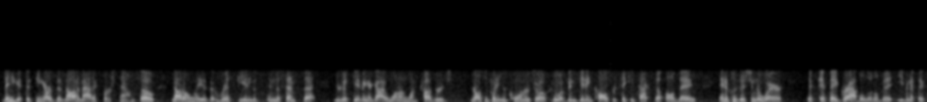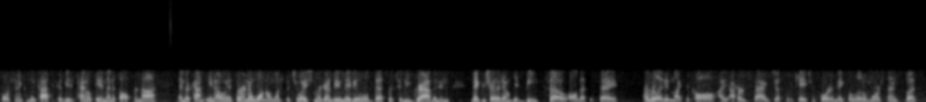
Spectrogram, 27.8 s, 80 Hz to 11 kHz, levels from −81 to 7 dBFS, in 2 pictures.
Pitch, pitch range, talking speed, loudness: 155 Hz, 140-175 Hz, 290 wpm, -31 LUFS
